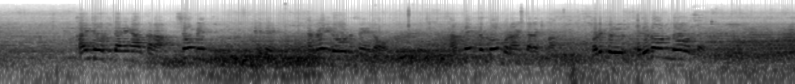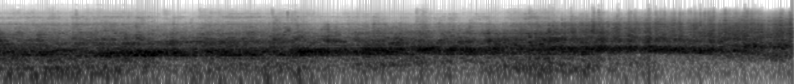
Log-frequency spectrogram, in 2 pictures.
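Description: A jet roars loudly overhead outdoors.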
